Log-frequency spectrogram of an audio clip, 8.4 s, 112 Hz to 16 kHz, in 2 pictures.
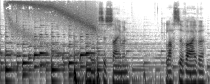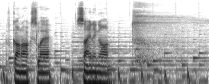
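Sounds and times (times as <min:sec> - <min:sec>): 
door-opening sound effect electronic whir with pulsing low tones and hiss: 0:00.1 - 0:02.1
speech: 0:02.0 - 0:02.7, 0:03.3 - 0:07.1.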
